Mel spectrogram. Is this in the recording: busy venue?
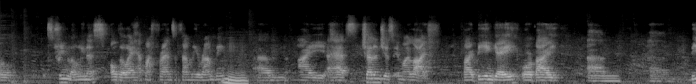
yes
